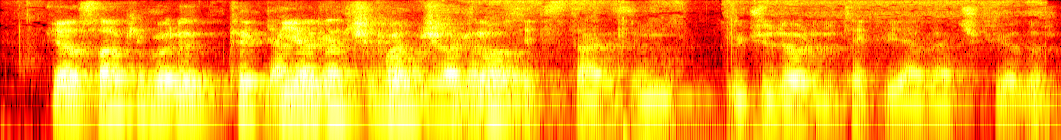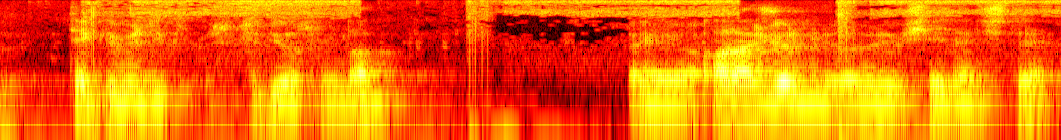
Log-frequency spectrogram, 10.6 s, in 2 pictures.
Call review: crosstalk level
present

